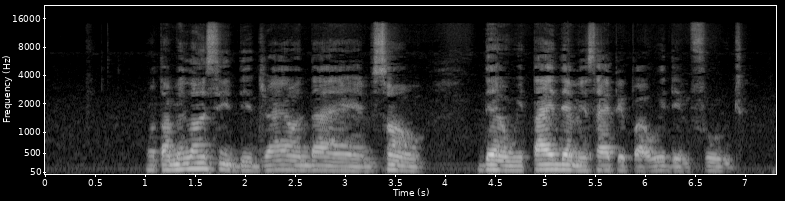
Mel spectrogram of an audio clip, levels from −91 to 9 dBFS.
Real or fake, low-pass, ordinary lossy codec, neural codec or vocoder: real; 14.4 kHz; AAC, 64 kbps; none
